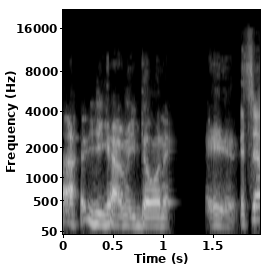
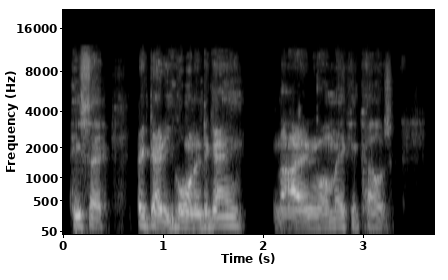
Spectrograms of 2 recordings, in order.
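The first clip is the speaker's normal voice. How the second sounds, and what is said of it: Ed Orgeron impression. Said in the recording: “in your Ed O voice”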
